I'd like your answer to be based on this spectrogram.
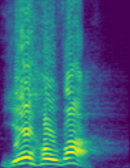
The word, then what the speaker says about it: Yehovah: It's pronounced Yehovah. Now, this is not just my statement. This has been proven out by many of scholars. That's how you pronounce it.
